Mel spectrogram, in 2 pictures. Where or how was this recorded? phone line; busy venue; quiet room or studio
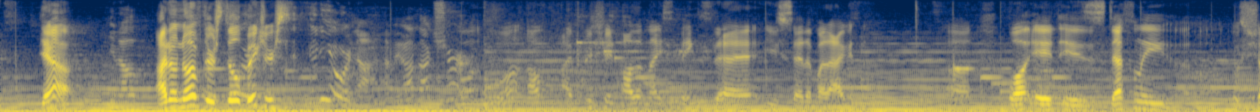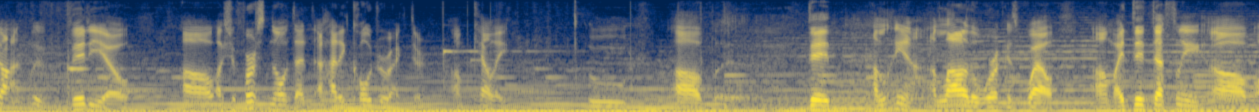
busy venue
